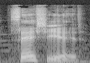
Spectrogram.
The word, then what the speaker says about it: satiated: can't say that sa satiation is it but saty satiated is how you say it but I've never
